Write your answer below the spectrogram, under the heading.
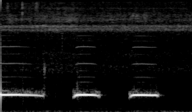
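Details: Mourning dove call: three soft, low, even coos, the first longest and the next two shorter, spaced under a second apart, with a faint constant high hum in the background.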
